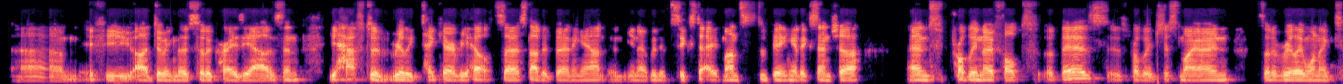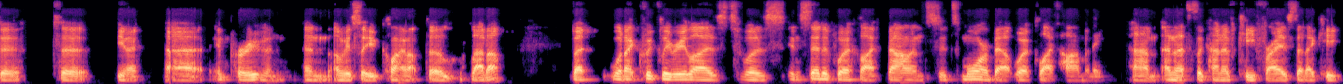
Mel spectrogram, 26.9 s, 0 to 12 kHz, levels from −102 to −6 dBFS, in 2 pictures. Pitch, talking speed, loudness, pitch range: 95 Hz, 205 wpm, -19 LUFS, 85-105 Hz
